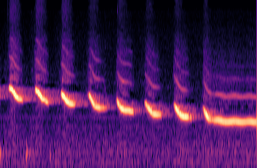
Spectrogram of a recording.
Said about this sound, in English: You have to be really, really gentle. And just look for that little spot where you can find, you'll find your very first whistle that way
